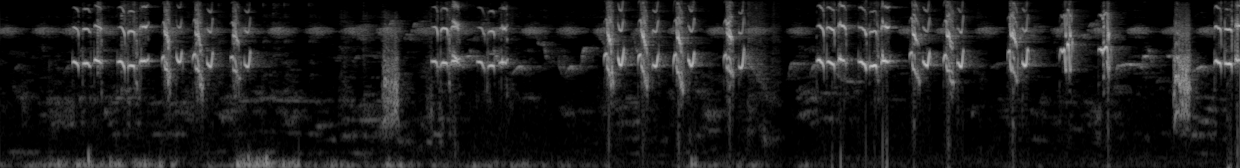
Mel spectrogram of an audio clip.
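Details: Highly excited 'konslet' Oriental magpie-robin calling out a rival for a fight: clustered bursts of sharp, high chirps separated by short gaps, a faint sustained high whistle running underneath, and low thumps early on.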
